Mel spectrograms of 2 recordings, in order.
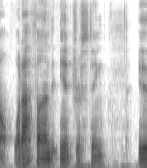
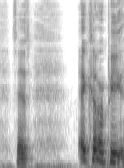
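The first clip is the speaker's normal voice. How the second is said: speech through a yawn, drawn out and high; 8 semitones higher, 4 dB louder than usual. Reading a price analysis aloud, speaking through a yawn. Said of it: "sorry, I'm yawning".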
